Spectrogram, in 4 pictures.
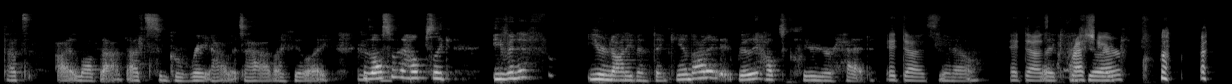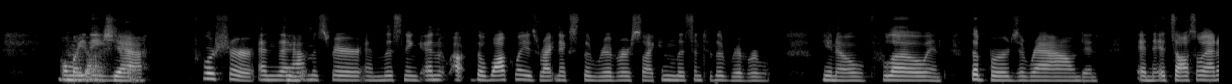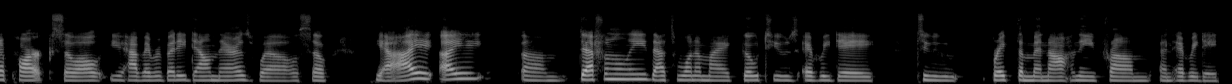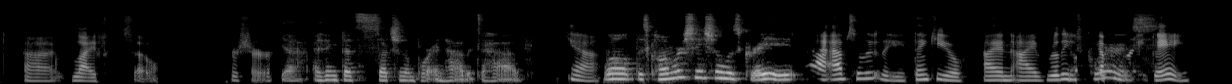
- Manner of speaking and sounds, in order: chuckle; "monotony" said as "monohony"; tapping
- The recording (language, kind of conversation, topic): English, unstructured, How do you and your team build a strong office culture while working remotely and still getting things done?
- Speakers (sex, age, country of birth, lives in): female, 20-24, United States, United States; female, 50-54, United States, United States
